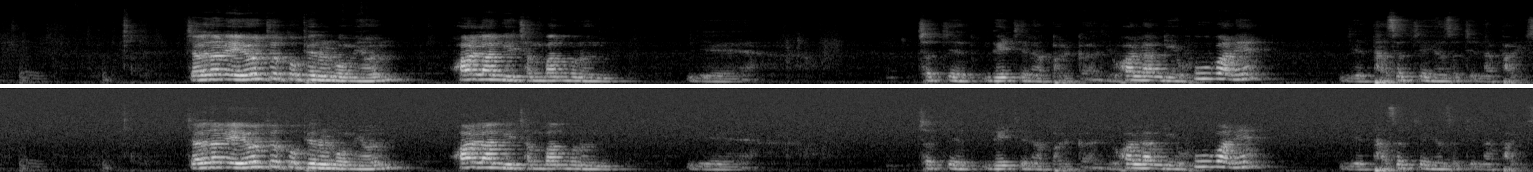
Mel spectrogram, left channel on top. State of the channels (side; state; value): right; noise; hiss, 15 dB below the sound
